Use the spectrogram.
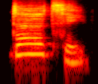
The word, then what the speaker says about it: dirty: À nouveau, le mot de 2 syllabes avec une première syllabe forte et une deuxième syllabe faible. Dirty, dirty. Vous remarquerez que quand on prononce cette consonne, on ne prononce pas, en anglais britannique, la lettre R. D'accord? C'est simplement une voyelle longue.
